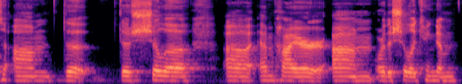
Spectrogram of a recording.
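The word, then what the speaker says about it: Silla: And the Shilla, that's how you would have pronounced it, like with an SH, the Shilla was the most powerful of the three kingdoms.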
